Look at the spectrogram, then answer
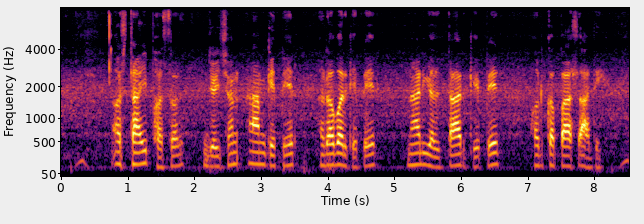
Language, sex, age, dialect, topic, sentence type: Magahi, male, 25-30, Western, agriculture, statement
